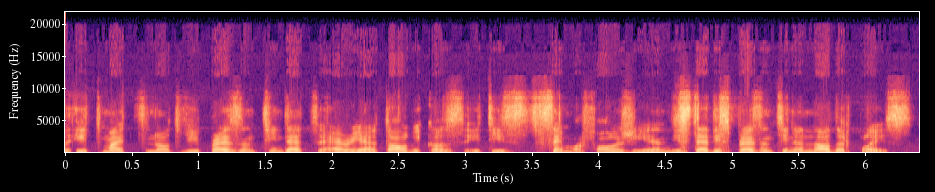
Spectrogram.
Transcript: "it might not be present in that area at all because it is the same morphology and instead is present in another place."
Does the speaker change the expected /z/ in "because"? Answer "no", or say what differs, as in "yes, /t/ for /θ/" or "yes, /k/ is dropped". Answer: no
